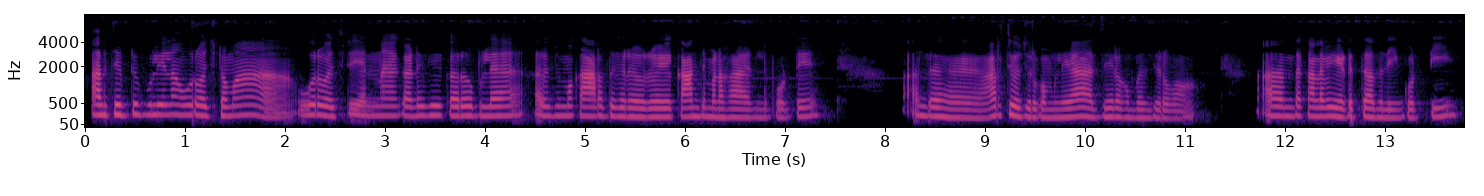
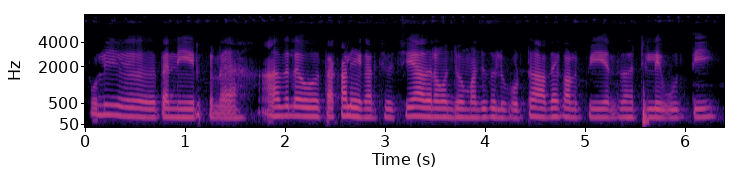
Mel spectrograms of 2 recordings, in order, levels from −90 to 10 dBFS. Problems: none marked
